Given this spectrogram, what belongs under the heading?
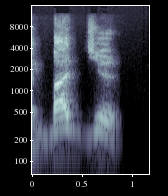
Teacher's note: تو قطب جد میں جیم بھی ہے نا، تو اب یہ لفظ ہے بج اور آخر میں جیم ہے اور یہ ساکن ہے، تو یہاں پہ ہوگا قلقلہ کبرا یعنی بڑا ہوگا. تو ہم جیم کو ذرا زور سے جھٹکا دے کے پڑھیں گے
